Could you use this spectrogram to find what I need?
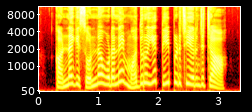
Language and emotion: Tamil, surprised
